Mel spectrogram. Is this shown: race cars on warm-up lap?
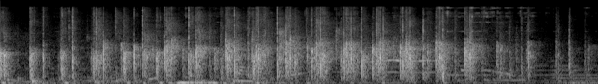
no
